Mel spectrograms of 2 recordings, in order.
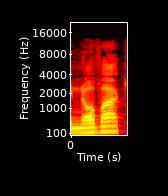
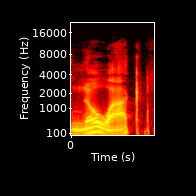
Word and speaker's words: Nowak: David Nowak, and that's how you pronounce his last name. That's how he pronounces his last name. I say Novak. He says Nowak.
